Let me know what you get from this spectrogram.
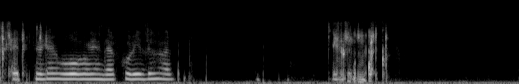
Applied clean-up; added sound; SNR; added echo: neural diffusion model UNIVERSE++.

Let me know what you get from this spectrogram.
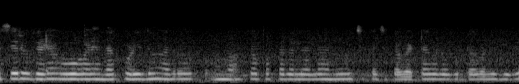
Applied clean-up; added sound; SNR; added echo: none; none; none; none.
